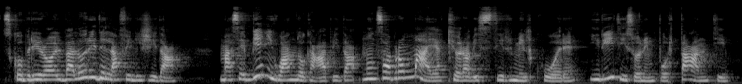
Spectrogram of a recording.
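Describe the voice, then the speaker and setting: A woman's voice: mid-range voice, sing-song, fairly quick, a bit bright. A woman voicing a wistful, lonely and wise female fox, talking earnestly in a storybook reading. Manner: earnest, pleading, reflective.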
